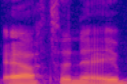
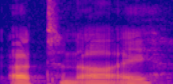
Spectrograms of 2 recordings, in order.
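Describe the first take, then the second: First: The name is said with an English-style pronunciation. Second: The name is said with a French pronunciation. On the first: "I pronounce it Athenais" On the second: "in French it would be more like Athénée"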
